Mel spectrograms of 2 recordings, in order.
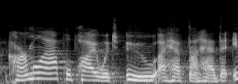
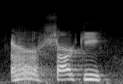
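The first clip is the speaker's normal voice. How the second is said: normal talking voice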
